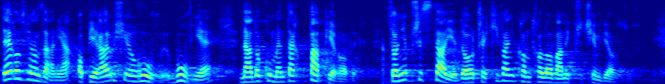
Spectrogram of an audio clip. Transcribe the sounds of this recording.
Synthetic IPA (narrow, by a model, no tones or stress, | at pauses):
t̪ɛɾɔzvʲjɔ̃w̃za̰ɲa̰ʔɔpʲjɛɾajɔw̃ɕɛɾuɡwuvɲɛ | nad̪ɔkumɛnt̪axpapʲjɛɾɔ̰vɘ̰x | t̪sɔɲɛpʂɘst̪ajɛd̪ɔːt͡ʂɛkʲivaɲkɔnt̪ɾɔlɔvanɘxpʂɛt̪ɕɛmbʲjɔ̰ɾt̪su̥f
